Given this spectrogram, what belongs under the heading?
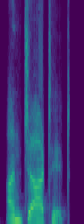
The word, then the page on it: uncharted: Indian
